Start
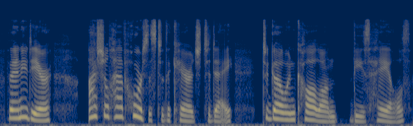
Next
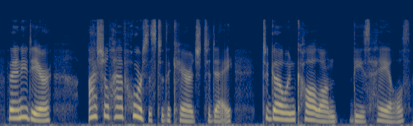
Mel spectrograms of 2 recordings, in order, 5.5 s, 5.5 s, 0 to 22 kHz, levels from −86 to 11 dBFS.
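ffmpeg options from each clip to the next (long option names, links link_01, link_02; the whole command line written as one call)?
ffmpeg -i in.wav -af "equalizer=frequency=6000:width=0.6:gain=-5.5,volume=3.5dB" out.wav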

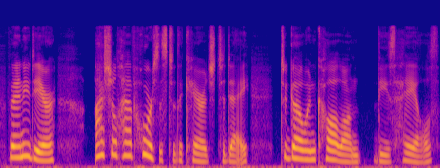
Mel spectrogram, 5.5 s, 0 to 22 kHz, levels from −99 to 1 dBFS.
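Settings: ffmpeg -i in.wav -af anull out.wav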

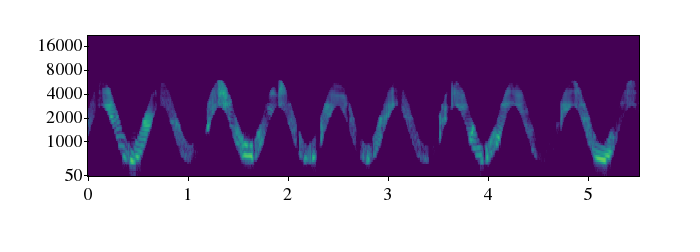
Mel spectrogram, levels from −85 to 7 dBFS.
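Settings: ffmpeg -i in.wav -af "afftfilt=real='re*between(b*sr/1024,630*pow(4100/630,0.5+0.5*sin(2*PI*1.7*pts/sr))/1.41,630*pow(4100/630,0.5+0.5*sin(2*PI*1.7*pts/sr))*1.41)':imag='im*between(b*sr/1024,630*pow(4100/630,0.5+0.5*sin(2*PI*1.7*pts/sr))/1.41,630*pow(4100/630,0.5+0.5*sin(2*PI*1.7*pts/sr))*1.41)':win_size=1024:overlap=0.75,volume=5.5dB" out.wav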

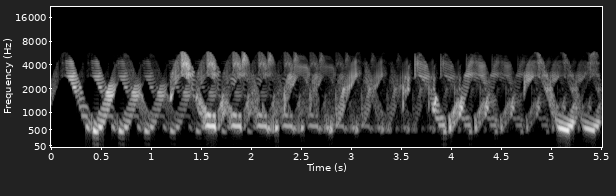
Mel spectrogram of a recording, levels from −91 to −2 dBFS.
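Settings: ffmpeg -i in.wav -af "aecho=1:1:257|514|771|1028|1285|1542:0.355|0.181|0.0923|0.0471|0.024|0.0122,volume=6dB" out.wav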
